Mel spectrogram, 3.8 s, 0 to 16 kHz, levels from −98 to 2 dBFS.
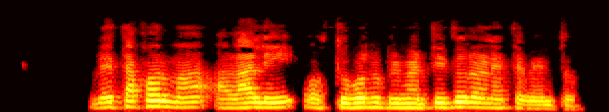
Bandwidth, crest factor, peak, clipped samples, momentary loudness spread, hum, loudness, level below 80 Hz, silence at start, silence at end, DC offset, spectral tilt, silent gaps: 6.8 kHz; 16 dB; -4 dBFS; under 0.1%; 7 LU; none; -20 LUFS; -64 dBFS; 0.55 s; 0.25 s; under 0.1%; -9.5 dB/octave; none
